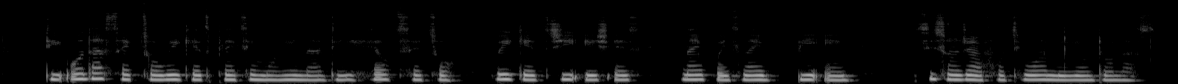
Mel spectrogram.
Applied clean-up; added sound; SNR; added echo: none; none; none; none.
